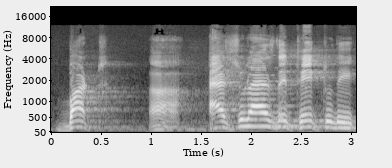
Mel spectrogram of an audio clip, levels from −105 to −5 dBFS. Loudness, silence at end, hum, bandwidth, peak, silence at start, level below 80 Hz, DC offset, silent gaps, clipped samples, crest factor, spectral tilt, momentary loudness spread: -17 LUFS; 0 s; none; 12.5 kHz; -2 dBFS; 0.05 s; -60 dBFS; under 0.1%; none; under 0.1%; 16 dB; -2.5 dB/octave; 12 LU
